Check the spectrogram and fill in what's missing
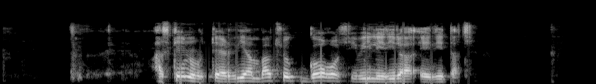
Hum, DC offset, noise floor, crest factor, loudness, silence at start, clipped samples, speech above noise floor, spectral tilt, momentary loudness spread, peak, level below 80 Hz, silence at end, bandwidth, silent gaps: none; under 0.1%; -76 dBFS; 16 dB; -15 LUFS; 0.7 s; under 0.1%; 61 dB; -4 dB/octave; 13 LU; -2 dBFS; -52 dBFS; 1.25 s; 7.8 kHz; none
